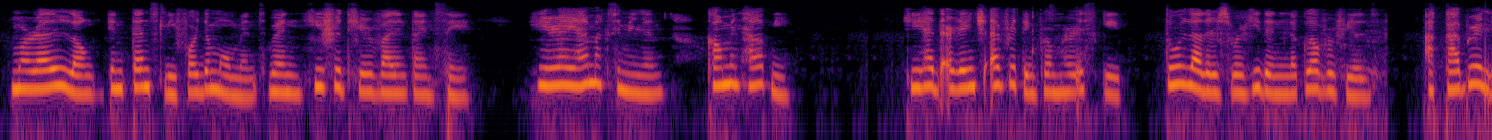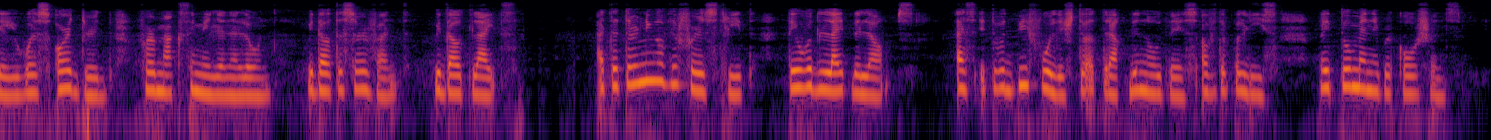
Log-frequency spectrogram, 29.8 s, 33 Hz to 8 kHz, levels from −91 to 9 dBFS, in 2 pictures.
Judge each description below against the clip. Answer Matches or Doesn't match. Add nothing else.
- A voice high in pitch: Matches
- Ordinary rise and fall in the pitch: Matches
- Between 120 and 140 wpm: Doesn't match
